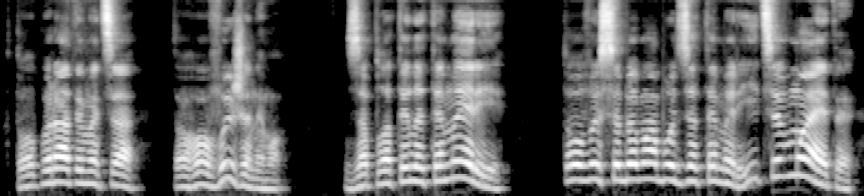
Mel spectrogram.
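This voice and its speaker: A man's voice: sits high, big pitch swings, measured pace, dark tone, pitched above the performer's own voice. A man voicing a stern, authoritative male military commander who proclaims orders. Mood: commanding.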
